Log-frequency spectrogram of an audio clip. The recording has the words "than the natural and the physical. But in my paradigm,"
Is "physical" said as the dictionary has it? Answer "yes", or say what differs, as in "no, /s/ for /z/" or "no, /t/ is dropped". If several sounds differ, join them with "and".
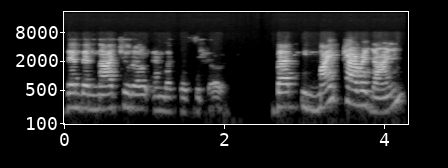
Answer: no, /s/ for /z/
